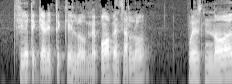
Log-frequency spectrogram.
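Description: A man talks at a moderate pace with a medium pitch and ordinary pitch variation. The background is quiet. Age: 20s. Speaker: university student. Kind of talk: casual conversation.

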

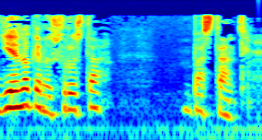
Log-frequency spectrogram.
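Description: Dark and mellow in tone, the woman's voice sits at a fairly high pitch. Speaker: podcast host and mother. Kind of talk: casual monologue. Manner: halting, with repeated words.

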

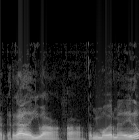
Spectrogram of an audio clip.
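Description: A woman with a Rioplatense accent, very deep and low in pitch, in a dark, mellow tone with ordinary pitch variation over a quiet background. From Argentina, Buenos Aires. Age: 30s. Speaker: digital nomad, digital marketer. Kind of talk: recorded testimony.

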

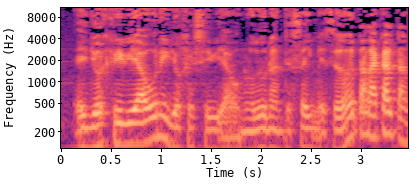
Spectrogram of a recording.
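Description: With a normal speaking voice at a medium pitch, a man talks with lively intonation. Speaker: host's father. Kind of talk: interview storytelling.

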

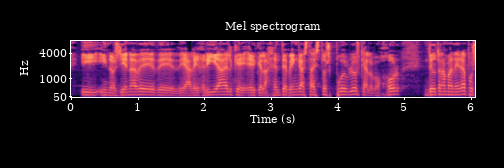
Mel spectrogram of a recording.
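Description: Music plays in the background as a man with a fairly high pitch talks at a moderate pace with fairly even intonation. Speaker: artist and exhibition creator. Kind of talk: interview. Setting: exhibition venue with visitors.

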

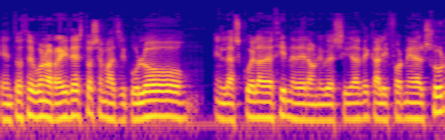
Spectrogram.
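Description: A man speaks at a medium pitch over a quiet background. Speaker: podcast host. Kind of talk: casual chat.

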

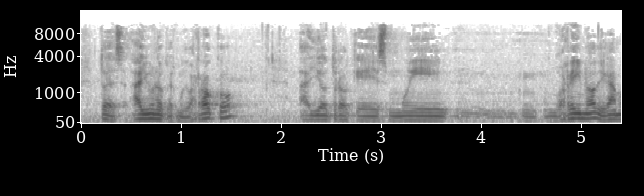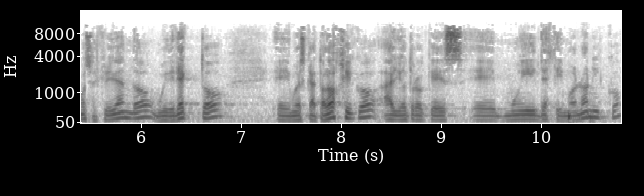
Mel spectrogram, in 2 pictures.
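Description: With lively intonation, a man in an unremarkable speaking voice talks fairly slowly at a fairly low pitch. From Catalonia. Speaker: bar owner. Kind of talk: interview. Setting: bar.

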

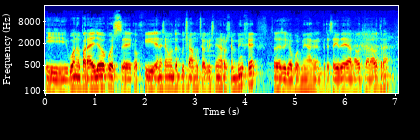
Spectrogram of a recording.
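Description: The speech comes at a fairly quick pace in a monotone, flat intonation. Audible room echo and music in the background accompany it. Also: man. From Madrid, Spain. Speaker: singer-songwriter. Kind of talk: interview.

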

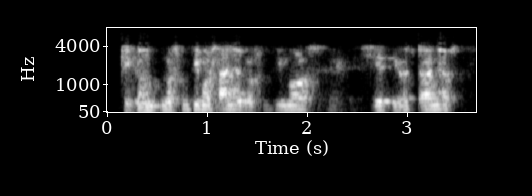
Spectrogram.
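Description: A man talks at a fairly high pitch in a monotone, flat intonation. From Zaragoza, Spain. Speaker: former handball captain. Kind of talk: casual chat.

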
